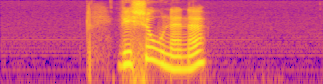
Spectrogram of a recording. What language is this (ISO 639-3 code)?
nor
